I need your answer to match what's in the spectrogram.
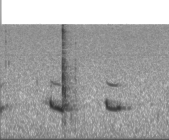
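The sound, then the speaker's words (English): A cat gives two brief, soft meows, the first a little stronger, spaced about half a second apart against a quiet background with no talking. “There's a kitty cat over there.”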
